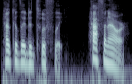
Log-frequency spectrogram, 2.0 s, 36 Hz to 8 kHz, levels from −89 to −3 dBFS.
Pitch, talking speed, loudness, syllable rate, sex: 125 Hz, 180 wpm, -24 LUFS, 7.5 syllables/s, male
